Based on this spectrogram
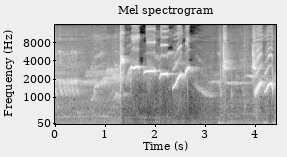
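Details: White-rumped shama master song used to train other shamas: a series of clear rising and falling whistles, some slurred upward, with a softer noisy lead-in.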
